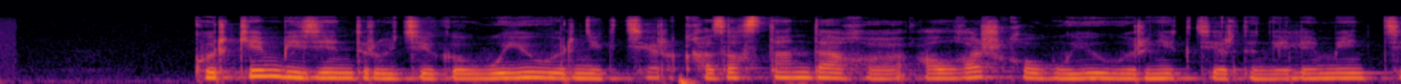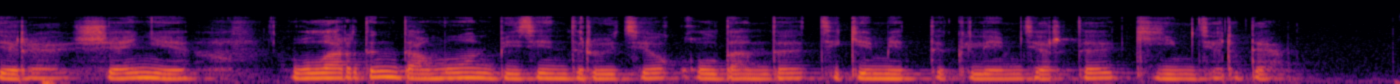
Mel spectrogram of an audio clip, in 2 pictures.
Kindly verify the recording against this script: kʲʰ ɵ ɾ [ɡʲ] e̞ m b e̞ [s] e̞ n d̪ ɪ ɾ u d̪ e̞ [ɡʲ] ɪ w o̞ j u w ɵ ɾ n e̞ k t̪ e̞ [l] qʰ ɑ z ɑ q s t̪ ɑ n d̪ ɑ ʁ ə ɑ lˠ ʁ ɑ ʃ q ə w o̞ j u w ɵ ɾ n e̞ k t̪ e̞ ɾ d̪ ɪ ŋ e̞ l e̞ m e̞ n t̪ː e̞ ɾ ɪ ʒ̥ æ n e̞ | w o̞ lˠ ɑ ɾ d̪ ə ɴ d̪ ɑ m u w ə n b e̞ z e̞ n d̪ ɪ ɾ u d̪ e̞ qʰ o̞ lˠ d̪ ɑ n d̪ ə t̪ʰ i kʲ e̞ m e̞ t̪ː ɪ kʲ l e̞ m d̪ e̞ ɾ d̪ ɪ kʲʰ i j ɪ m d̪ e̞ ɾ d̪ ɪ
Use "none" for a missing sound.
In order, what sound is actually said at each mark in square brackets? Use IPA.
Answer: kʲ, z, ɡʲ, ɾ

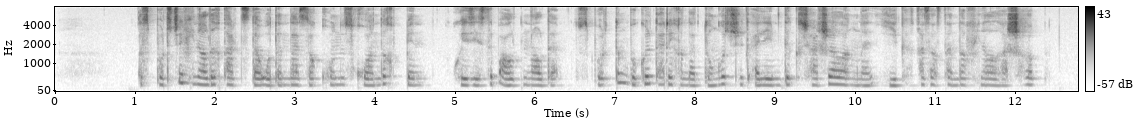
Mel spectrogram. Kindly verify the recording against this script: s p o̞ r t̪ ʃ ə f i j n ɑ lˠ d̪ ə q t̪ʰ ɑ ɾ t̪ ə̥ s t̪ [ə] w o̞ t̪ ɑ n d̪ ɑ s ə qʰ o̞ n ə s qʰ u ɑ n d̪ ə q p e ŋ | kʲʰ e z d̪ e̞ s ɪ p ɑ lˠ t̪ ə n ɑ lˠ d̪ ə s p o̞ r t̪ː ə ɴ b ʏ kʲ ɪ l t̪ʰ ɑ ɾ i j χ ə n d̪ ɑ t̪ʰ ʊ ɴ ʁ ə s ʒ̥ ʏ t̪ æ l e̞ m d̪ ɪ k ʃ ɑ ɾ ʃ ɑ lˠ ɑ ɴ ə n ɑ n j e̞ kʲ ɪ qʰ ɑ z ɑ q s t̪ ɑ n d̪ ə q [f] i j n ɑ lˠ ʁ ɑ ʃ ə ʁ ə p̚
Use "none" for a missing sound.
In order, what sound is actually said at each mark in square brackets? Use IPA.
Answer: ɑ, f

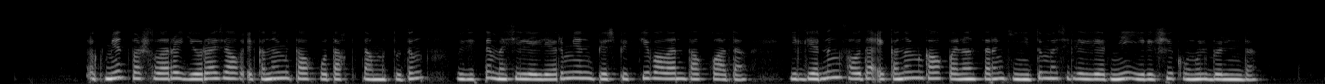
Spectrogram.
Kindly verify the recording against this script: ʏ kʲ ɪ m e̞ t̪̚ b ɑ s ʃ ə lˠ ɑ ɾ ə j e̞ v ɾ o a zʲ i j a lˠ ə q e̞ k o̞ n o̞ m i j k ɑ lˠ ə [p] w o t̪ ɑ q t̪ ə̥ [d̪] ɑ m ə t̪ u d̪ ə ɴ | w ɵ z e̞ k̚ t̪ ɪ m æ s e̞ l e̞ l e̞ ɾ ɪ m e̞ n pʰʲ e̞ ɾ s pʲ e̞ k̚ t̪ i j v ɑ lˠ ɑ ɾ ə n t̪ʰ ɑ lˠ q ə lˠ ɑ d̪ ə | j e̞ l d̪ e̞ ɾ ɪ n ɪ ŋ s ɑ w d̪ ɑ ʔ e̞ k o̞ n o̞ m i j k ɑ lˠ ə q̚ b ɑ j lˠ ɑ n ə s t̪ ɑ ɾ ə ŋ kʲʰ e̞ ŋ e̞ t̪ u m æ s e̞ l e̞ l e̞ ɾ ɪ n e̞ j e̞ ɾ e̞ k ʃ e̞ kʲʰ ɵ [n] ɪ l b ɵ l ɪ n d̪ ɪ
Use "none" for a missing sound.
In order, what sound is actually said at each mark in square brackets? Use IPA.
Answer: q, d̪, ŋ

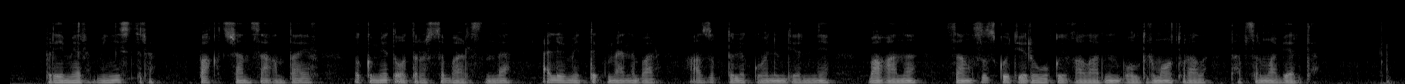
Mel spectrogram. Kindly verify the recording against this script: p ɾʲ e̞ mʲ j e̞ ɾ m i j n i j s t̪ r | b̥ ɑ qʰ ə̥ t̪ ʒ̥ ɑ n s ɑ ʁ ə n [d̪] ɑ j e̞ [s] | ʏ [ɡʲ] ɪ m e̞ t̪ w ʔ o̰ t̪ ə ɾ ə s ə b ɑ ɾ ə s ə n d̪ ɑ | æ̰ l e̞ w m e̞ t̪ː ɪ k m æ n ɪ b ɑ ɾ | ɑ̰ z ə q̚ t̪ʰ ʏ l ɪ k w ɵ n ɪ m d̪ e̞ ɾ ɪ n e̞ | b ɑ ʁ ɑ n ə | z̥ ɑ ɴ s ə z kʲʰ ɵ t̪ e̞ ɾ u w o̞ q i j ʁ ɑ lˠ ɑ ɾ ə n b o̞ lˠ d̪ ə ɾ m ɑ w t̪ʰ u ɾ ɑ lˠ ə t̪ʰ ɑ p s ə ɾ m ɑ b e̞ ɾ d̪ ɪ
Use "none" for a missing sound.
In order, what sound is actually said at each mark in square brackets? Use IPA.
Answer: t̪, f, kʲ

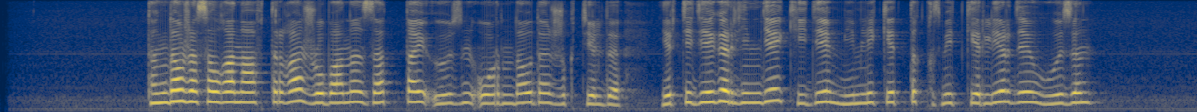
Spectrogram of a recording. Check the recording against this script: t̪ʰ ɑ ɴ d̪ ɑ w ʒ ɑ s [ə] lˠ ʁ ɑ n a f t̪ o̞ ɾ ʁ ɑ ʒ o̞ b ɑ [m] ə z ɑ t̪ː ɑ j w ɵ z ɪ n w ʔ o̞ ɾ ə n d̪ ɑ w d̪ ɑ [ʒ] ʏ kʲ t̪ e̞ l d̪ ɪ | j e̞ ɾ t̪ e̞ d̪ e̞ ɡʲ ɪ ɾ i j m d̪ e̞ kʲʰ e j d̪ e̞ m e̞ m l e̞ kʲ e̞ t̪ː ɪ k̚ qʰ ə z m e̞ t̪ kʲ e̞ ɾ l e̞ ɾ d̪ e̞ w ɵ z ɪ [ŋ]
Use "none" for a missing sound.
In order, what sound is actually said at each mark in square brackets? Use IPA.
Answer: ɑ, n, ʒ, n

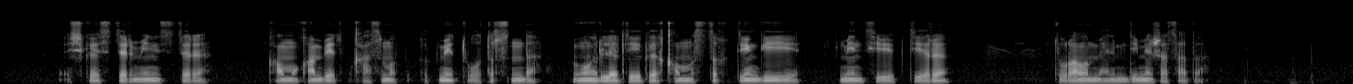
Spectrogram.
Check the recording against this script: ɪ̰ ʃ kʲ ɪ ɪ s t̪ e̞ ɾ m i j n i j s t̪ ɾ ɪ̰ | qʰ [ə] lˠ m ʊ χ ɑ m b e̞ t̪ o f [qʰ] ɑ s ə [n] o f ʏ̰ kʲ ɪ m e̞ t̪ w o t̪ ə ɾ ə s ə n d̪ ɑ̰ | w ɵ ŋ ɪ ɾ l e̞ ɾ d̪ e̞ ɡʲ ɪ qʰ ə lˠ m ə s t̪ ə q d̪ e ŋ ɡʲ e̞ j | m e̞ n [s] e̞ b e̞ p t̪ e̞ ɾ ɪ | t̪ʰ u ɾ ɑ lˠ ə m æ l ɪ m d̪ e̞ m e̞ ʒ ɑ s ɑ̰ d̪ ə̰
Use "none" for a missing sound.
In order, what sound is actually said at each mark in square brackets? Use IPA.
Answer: ɑ, qʰ, m, s

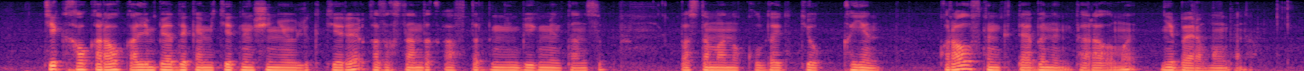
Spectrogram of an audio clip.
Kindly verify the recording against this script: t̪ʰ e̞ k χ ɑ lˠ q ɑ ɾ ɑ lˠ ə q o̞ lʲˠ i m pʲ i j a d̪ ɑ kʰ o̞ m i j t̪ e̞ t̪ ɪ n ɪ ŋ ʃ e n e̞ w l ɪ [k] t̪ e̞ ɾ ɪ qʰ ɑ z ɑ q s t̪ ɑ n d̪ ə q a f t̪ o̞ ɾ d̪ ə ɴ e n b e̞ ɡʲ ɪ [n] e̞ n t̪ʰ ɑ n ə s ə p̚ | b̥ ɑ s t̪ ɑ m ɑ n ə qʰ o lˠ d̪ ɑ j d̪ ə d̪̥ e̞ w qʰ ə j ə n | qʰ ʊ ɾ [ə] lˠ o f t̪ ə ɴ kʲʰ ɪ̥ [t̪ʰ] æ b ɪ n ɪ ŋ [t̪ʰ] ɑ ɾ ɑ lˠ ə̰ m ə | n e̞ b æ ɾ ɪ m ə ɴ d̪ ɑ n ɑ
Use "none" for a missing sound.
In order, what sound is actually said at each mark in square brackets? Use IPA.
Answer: k, m, ɑ, t̪, t̪ʰ

